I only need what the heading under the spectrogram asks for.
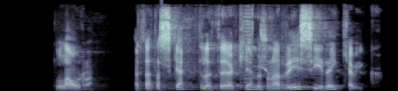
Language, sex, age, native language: Icelandic, male, 20-29, Icelandic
